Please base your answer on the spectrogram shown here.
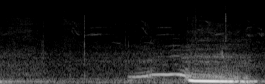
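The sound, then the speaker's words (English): Lions roaring: a low, groaning call swells into a louder, deep rumbling roar toward the end, with no talk over it. “apologize for the noise behind me. Those are the lions making noise today.”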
